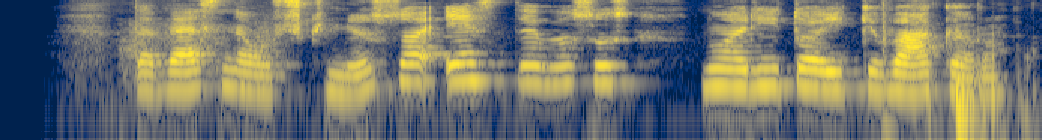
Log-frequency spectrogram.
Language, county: Lithuanian, Vilnius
